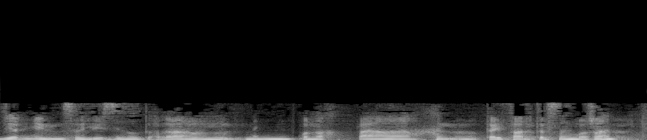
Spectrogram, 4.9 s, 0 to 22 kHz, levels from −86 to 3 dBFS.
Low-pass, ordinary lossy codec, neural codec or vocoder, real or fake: 7.2 kHz; MP3, 24 kbps; codec, 16 kHz, 0.5 kbps, FreqCodec, larger model; fake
